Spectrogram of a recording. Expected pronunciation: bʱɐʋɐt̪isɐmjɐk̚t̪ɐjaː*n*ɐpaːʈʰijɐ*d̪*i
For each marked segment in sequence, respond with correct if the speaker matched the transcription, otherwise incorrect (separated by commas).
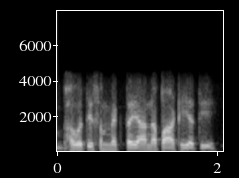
correct, incorrect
